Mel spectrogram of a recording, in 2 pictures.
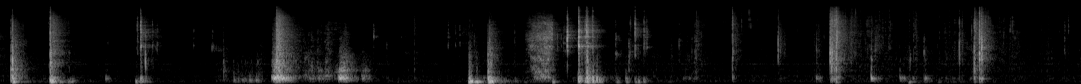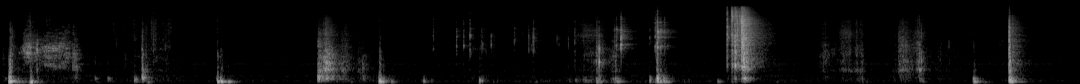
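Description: Cardboard trading-card boxes and packs being handled: irregular knocks and taps as boxes are moved and set down, and crackling as plastic wrapping is torn off.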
